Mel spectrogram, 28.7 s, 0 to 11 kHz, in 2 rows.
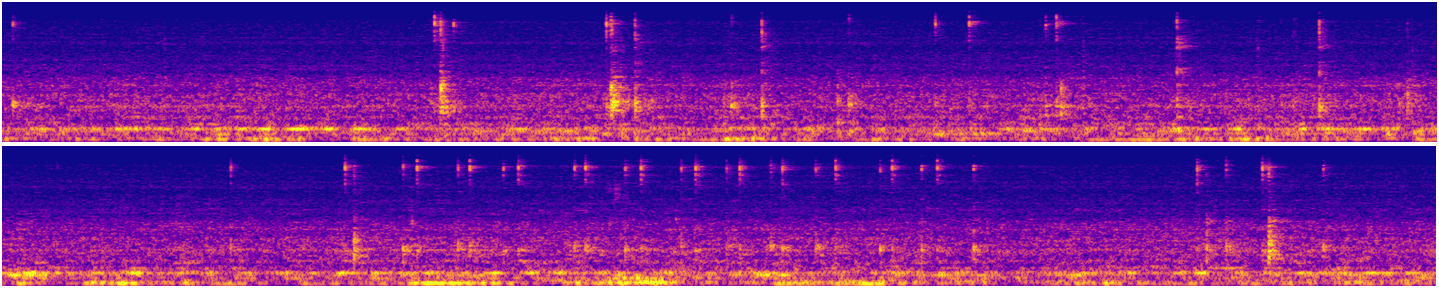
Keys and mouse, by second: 0.2-4.6 right drag, 4.7-6.2 shift+right drag, 6.5 middle click, 7.8 middle click, 9.4 shift+right click, 12.0 middle click, 13.3 shift+middle click, 16.9-18.0 drag, 18.6 click, 19.1 click, 19.5 click, 20.2 click, 20.7 click, 21.2 click, 21.7 click, 22.2 click, 22.7 click, 23.5 click, 24.2-26.5 drag, 26.7 click, 27.6-28.6 right drag.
